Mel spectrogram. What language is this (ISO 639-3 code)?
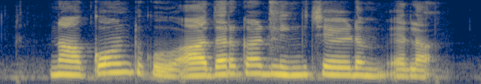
tel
